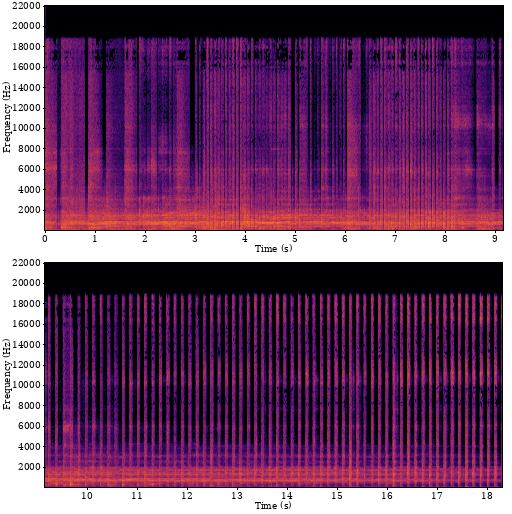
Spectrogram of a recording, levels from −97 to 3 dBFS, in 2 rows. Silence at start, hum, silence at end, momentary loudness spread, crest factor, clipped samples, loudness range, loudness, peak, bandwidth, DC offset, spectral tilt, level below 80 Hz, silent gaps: 0 s; none; 0 s; 6 LU; 20 dB; under 0.1%; 5 LU; -33 LUFS; -12 dBFS; 19.5 kHz; under 0.1%; -2.5 dB/octave; -54 dBFS; none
